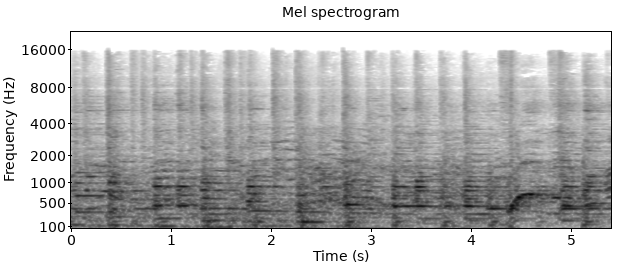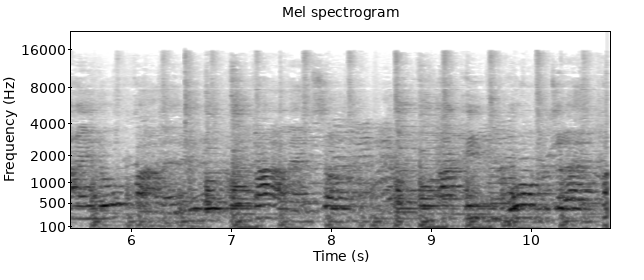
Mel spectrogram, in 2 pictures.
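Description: A live band playing: banjo picking over upright bass and a drum kit, with a steady plucked-and-drummed beat.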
